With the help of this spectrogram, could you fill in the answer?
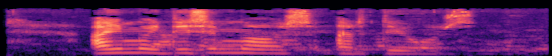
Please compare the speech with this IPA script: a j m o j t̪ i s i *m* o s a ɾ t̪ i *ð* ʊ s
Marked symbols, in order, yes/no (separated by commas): yes, no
